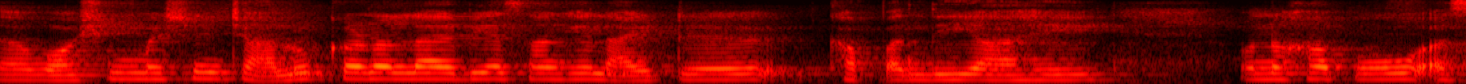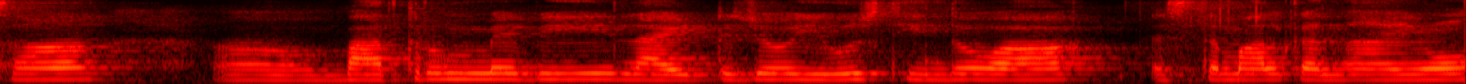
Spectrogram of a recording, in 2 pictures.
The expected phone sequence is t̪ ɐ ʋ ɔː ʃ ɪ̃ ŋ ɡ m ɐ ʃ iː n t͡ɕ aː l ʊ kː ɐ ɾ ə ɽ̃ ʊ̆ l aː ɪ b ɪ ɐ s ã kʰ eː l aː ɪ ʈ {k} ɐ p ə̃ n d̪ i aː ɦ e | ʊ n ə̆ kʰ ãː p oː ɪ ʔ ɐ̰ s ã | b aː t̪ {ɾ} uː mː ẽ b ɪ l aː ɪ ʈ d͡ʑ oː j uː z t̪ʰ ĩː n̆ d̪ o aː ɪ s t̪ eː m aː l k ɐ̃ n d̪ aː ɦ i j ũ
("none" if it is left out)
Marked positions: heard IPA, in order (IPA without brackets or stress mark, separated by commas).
kʰ, ɾ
